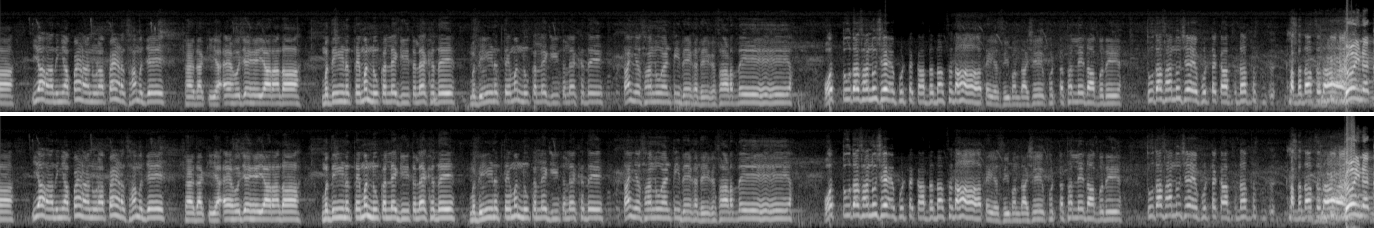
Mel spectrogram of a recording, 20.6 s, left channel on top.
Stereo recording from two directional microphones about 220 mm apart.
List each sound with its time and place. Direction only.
0.5 s a man's voice: 10° right (ahead or behind); by 8.9 s 30° right (ahead or behind)
9.3 s a man's voice: 5° left (ahead or behind); by 14.3 s 20° left (ahead or behind)
14.3 s a man's voice: 10° left (ahead or behind)
17.4 s speech: 30° left (ahead or behind)
19.5 s a man's voice: 10° left (ahead or behind)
